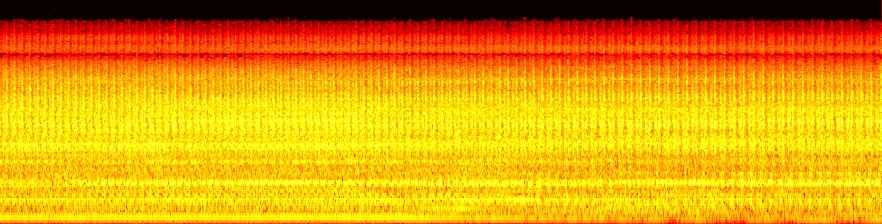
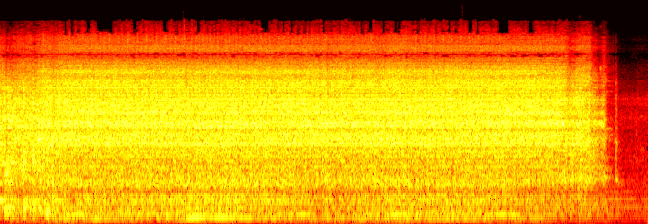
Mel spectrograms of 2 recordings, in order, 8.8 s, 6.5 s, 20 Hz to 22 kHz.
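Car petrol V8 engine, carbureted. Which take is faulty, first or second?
second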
